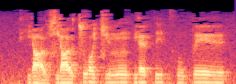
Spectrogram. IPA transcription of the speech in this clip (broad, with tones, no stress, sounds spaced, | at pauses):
pʰ j ɑ̰˨˩ ʊ̯ ɕ j ɑ˨˦ ʊ̯ t͡s w ɔ˥˨ t͡ɕ y˨˦ n̪ ʊ˥˨ ŋ t̪ j ɛ˥˨ t̪ i˥˨ t̪ʰ u˨˦ p e˥˨ ɪ̯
